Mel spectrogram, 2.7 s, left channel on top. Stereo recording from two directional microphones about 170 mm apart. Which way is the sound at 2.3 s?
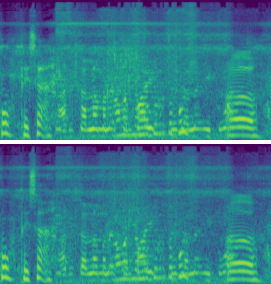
20° right (ahead or behind).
